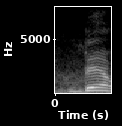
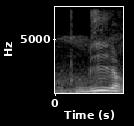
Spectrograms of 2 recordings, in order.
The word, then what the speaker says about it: bear: Alors souvent je prononce bear market dans mes vidéos etc, mais ça se prononce bear market parce qu'en fait c'est un ours, ça vient du mot ours, et bull market c'est bull pour le taureau.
